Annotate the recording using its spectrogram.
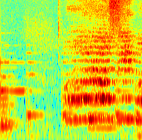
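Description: A children's choir singing. A sung phrase fades away, there is a brief near-silent pause, and about a second in the choir comes back in on a new held chord.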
